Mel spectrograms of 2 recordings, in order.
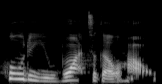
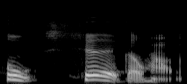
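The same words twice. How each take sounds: First: "want" leaned on within the question; stress on want. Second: "should" set apart and drawn out; slow down and lean hard on "should"; correcting someone, with a long, falling "should"; stress on should. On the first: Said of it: "Susie had to correct her". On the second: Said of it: "Susie had to correct her and said". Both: Retold or imitated.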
